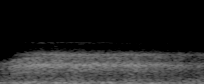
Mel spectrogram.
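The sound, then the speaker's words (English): One slow, natural inhalation during a breathing meditation, a soft, airy rush of breath drawn steadily for about two seconds, quiet and unbroken. “Then I allow my inhalation to be very natural.”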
